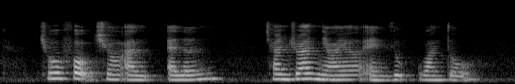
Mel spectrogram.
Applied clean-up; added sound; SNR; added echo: none; none; none; none.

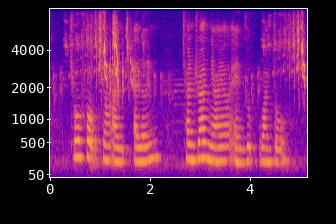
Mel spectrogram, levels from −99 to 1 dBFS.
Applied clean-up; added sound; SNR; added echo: none; Bird; 2 dB; none.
